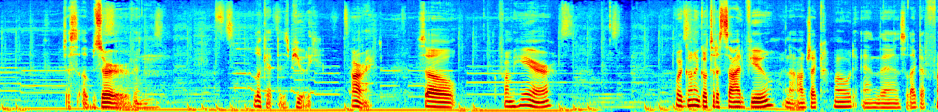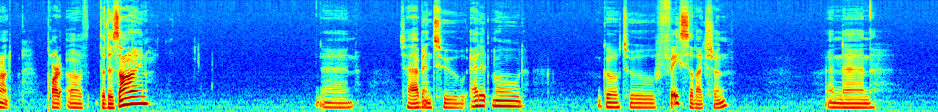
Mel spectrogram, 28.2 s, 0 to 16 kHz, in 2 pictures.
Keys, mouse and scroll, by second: 6.8 click, 8.1-9.3 drag, 9.7-11.0 scroll up 10, 11.7 click, 12.3-12.9 scroll down 1, 12.9 click, 18.3 click, 19.0 click, 20.3 Tab, 20.9 Tab, 21.5 Tab, 24.9 3, 25.4 click.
